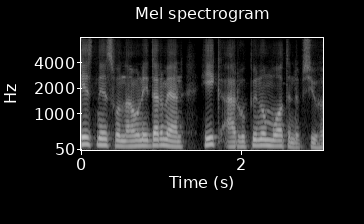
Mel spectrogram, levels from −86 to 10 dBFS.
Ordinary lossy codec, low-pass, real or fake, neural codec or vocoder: none; none; fake; codec, 16 kHz, 0.2 kbps, FocalCodec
